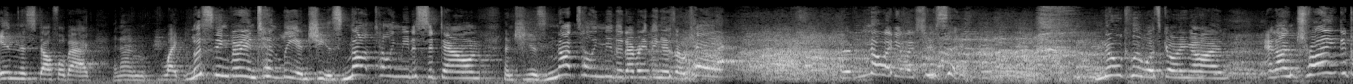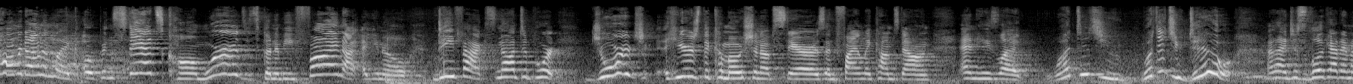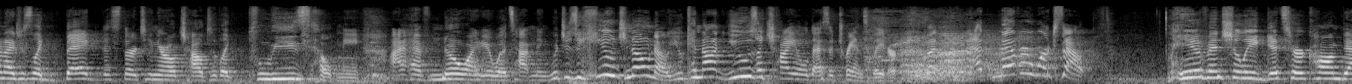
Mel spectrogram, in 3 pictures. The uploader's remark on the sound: Live From Atlanta!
